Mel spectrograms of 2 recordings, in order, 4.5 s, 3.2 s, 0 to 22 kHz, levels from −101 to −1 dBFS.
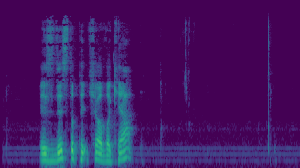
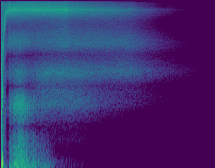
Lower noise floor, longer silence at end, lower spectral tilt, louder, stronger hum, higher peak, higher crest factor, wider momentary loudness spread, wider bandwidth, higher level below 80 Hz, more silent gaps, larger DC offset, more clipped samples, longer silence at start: second, -80 dBFS vs -88 dBFS; first, 2.55 s vs 1.1 s; first, -5.5 dB/octave vs -2.5 dB/octave; second, -38 LUFS vs -32 LUFS; neither; second, -20 dBFS vs -10 dBFS; about the same, 22 dB vs 26 dB; second, 5 LU vs 18 LU; second, 15.5 kHz vs over 20 kHz; second, -76 dBFS vs -48 dBFS; neither; neither; neither; first, 0.6 s vs 0 s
